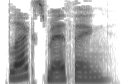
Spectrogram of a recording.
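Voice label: "blacksmithing", British English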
